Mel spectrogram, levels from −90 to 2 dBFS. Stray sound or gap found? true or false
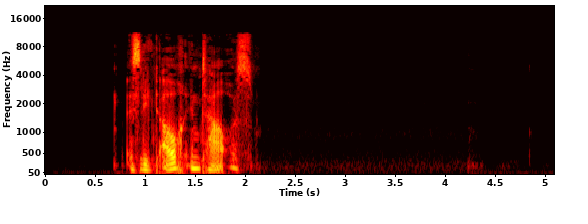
false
